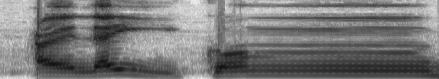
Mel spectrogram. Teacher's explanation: ya sakin has a fatha before it, and therefore this is ya leen, and we will not pull the sound of that letter.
